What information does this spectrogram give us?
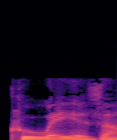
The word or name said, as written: coueism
